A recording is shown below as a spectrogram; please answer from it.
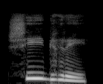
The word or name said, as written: ಶಿಖರಿ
